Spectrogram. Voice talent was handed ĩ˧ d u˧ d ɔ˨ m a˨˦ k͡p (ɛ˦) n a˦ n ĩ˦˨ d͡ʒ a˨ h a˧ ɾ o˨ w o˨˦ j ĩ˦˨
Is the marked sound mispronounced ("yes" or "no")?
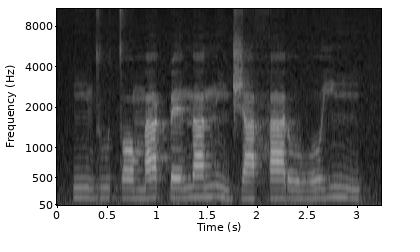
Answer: yes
